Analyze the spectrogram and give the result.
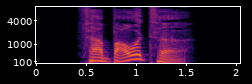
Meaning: inflection of verbauen: 1. first/third-person singular preterite 2. first/third-person singular subjunctive II
- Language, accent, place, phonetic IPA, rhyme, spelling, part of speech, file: German, Germany, Berlin, [fɛɐ̯ˈbaʊ̯tə], -aʊ̯tə, verbaute, adjective / verb, De-verbaute.ogg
